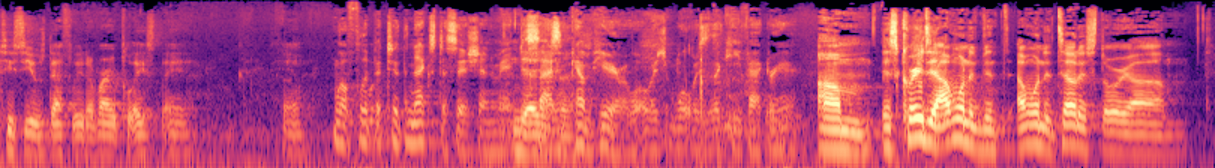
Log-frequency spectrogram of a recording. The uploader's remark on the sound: Note this is raw audio with several other members of the media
